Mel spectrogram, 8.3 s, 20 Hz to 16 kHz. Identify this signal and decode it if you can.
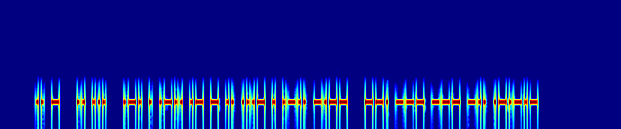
Morse code, heard as a keyed tone, about 34 wpm, 700 Hz. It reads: IT IS RELATIVELY GOOD.
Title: Sentences from Top 1100 Words 35wpm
